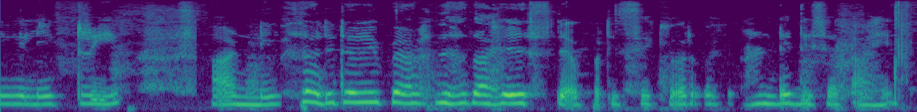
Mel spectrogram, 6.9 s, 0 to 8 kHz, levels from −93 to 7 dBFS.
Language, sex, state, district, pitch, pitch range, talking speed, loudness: Marathi, female, Maharashtra, Solapur, 230 Hz, 215-240 Hz, 80 wpm, -28 LUFS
